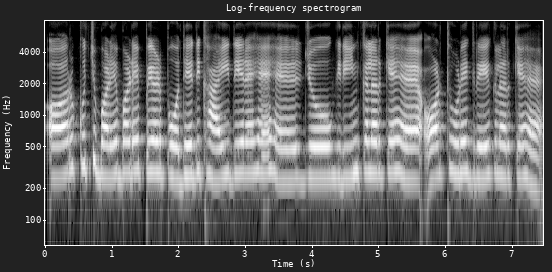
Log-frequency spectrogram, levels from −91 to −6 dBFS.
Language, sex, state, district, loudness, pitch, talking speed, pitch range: Hindi, female, Punjab, Pathankot, -14 LUFS, 260 Hz, 150 wpm, 250-280 Hz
